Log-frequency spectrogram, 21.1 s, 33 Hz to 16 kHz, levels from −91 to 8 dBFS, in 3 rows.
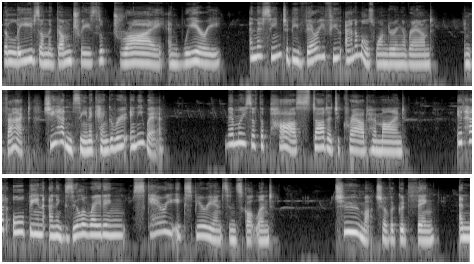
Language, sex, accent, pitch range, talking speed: English, female, Australian, 185-255 Hz, 155 wpm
